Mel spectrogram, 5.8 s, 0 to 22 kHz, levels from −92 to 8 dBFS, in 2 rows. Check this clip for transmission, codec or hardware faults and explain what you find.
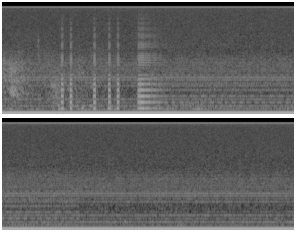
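Two related hardware faults, both from a nearby 2G phone whose radio bursts are being picked up by the audio circuit.

GSM signalling bursts, 0.60 to 1.17 s: the phone is signalling, and rectified pulses give galloping dit-dit-dit ticks and short 217 Hz buzzes, roughly as loud as the sound itself.

GSM phone buzz, 1.36 to 3.69 s: the phone is now in a call, bursting steadily at 217 Hz, so you get a continuous raspy, harmonic-heavy buzz about 11 dB below the signal.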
